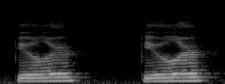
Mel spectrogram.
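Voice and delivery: lifeless, flat, droning monotone. Advice on vocal variety, mimicking a flat Ferris Bueller monotone. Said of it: "No monotone. Kind of like with Ferris Bueller".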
